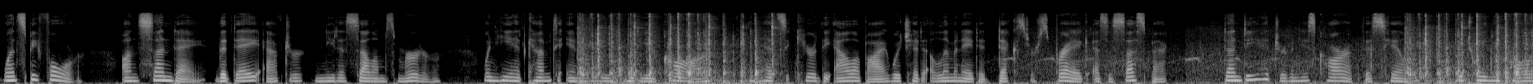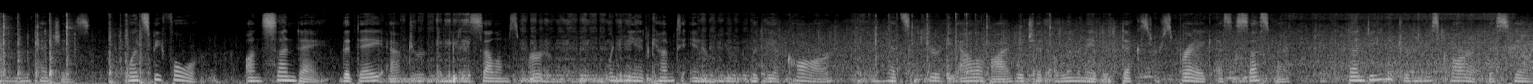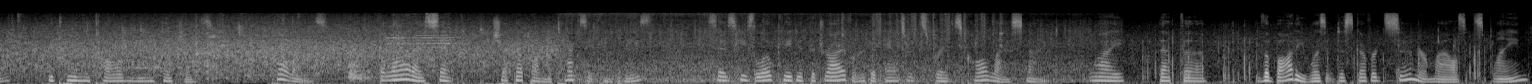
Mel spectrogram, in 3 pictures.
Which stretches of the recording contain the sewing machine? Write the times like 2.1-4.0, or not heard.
not heard.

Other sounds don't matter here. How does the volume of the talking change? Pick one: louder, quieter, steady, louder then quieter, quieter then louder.
steady.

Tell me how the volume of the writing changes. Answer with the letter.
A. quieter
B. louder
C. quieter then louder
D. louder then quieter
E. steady
A.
